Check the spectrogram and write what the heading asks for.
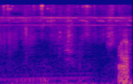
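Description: Night insects, likely crickets, chirping steadily in high thin trills over a low steady hum.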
